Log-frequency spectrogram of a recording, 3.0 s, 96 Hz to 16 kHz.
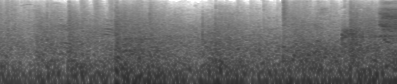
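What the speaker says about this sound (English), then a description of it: "Another Katyusha barrage does not take out any weapons." A Katyusha rocket barrage in Company of Heroes 2 thunders as a dense, continuous roll of blasts and rumbling impacts, with a commentator talking over the din throughout.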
